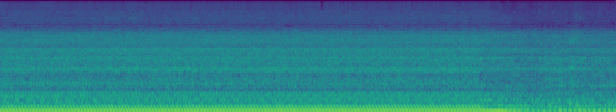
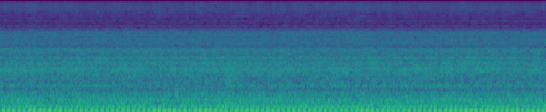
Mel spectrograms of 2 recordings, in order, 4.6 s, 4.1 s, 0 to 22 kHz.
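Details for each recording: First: 2013 Skoda Octavia A7 1.6 TDI diesel, 188,000 km, 40 degrees stated: cold idle with a steady rhythmic clatter about three beats a second, then quietens as it warms; knock on cold start disappears when warmed up. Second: Skoda Octavia A7 2013 1.6 TDI, 188,000 km, warmed to 40 degrees; even, steady diesel idle with soft regular clatter and no knocking; the cold-start knock disappears once warm; normal warm idle.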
